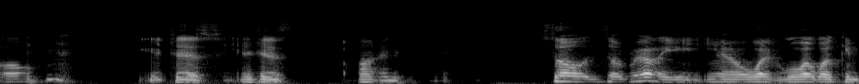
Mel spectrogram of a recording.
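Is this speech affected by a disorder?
Yes: cerebral palsy.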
